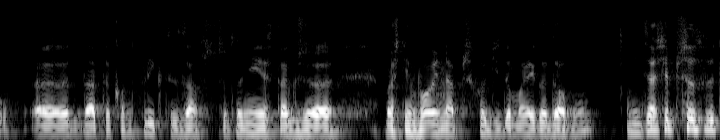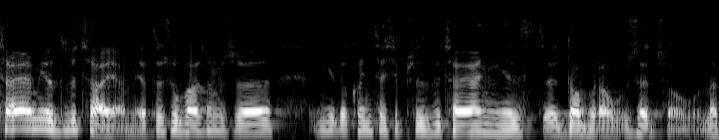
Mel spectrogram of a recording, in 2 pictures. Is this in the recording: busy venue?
no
